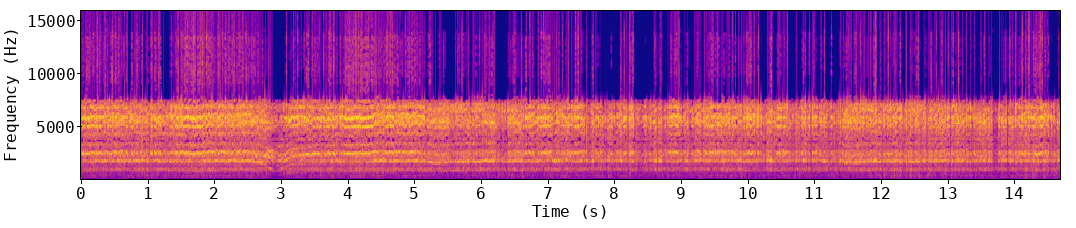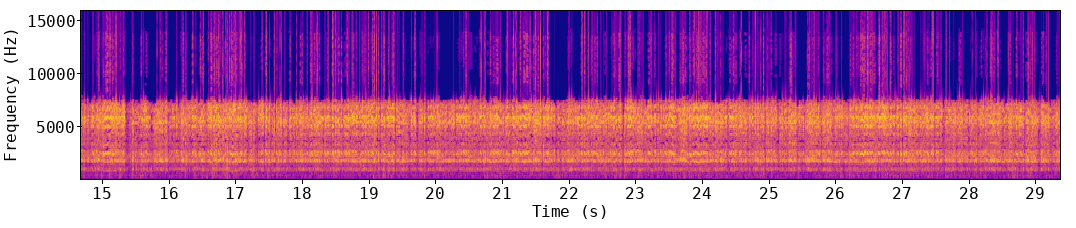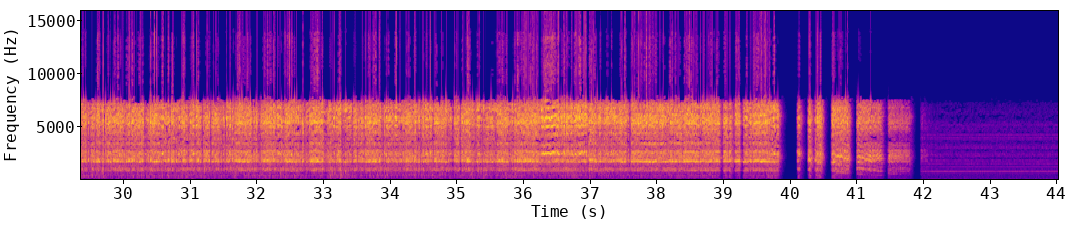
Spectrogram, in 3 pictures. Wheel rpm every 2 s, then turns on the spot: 230, 190, 230, 230, 230, 230, 230, 230, 240, 230, 230, 230, 230, 230, 230, 240, 230, 230, 230, 230, 40, 0.
none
